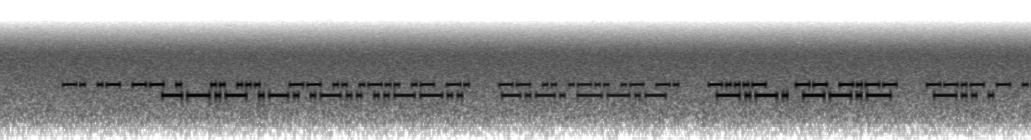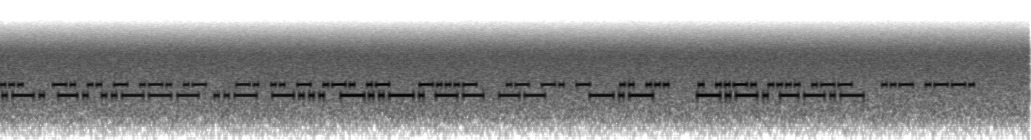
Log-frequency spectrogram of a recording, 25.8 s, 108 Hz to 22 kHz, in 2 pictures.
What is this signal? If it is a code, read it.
Morse code, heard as two keyed tones, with radio static and fading. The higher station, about 22 wpm, 900 Hz: NAME IS MILAN MILAN <BT> MY QTH NITRA NITRA <BT> ANT IS EFHW UP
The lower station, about 19 wpm, 590 Hz: QRL? CQ CQ DE RN2UB/MM K CQ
